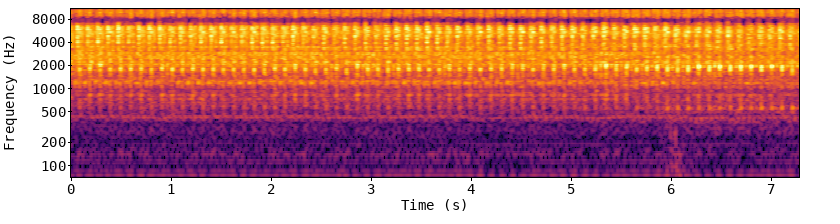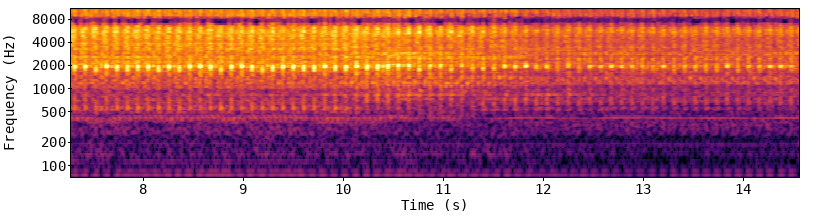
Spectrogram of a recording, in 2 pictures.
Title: Стук в двигателе ВАЗ 2108 8 клапанов. Что стучит? Помогите пожалуйста #ваз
